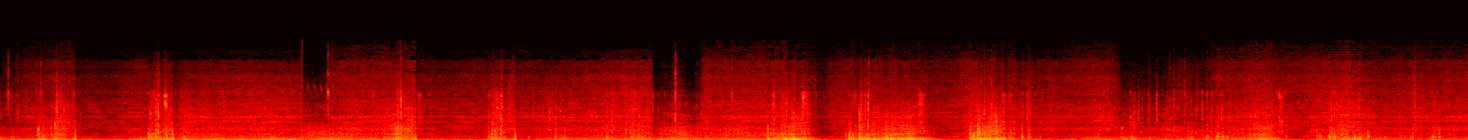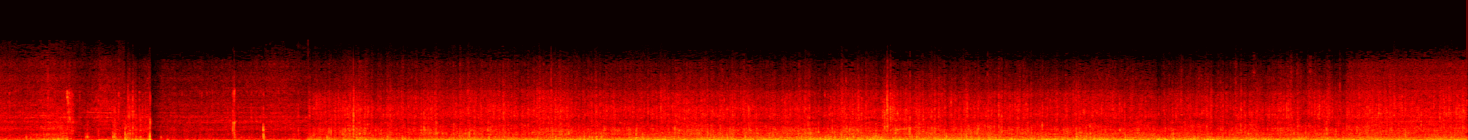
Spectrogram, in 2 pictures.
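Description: Mountain bike ridden over dirt singletrack: tyre rumble and rattling knocks from bumps under a rush of wind on the microphone. About two-thirds of the way through it turns into a steadier, denser rush.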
